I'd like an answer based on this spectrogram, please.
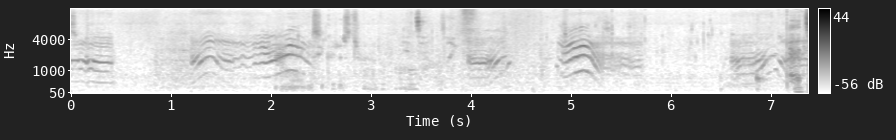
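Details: Newborn Cavalier King Charles Spaniel puppies just whelped by their mother Paris, January 1: high, arched, harmonic squeals rising and falling, in bursts about every two seconds, with quiet human voices underneath.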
